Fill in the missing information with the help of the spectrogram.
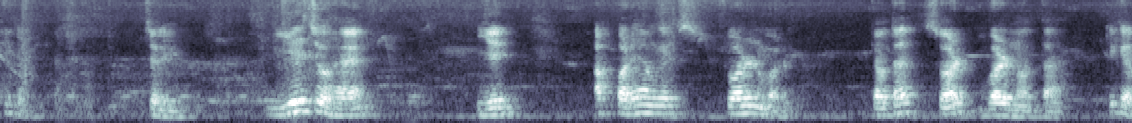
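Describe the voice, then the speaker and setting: A male teacher leads a grammar lesson, asking the class questions and answering them himself. His voice sits a little high and sounds roomy, picked up from some distance, with faint ambient noise behind. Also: fairly bright tone. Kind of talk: classroom lesson explaining English grammar in Hindi. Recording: echoey room, mic at a distance.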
